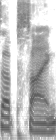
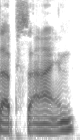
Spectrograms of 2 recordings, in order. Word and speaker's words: Epstein: said hey you know I know that your father and your grandparents were Epstein you're probably epin but Brian was Epstein can you confirm and yep it's Epstein and he said Brian was upstein yep written 100% written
